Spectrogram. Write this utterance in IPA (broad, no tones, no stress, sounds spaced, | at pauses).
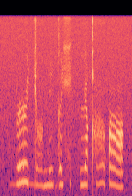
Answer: b ə˞ ɟ ɔ̤ n i ɡ ə ç | lʲ ə qʰ ɔ̤ ʔ ɑ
